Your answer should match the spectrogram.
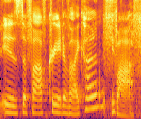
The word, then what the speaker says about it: Pfaff: PFAFF. How do you spell that? PFAFF. Everybody says it wrong.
